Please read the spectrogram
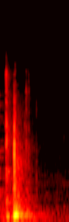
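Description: A door shuts with a single solid thud, a light knock of the latch just before it, then all goes quiet.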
